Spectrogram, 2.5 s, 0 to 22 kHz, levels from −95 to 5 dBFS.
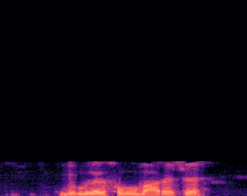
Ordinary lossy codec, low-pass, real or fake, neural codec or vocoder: AAC, 16 kbps; 7.2 kHz; fake; vocoder, 22.05 kHz, 80 mel bands, HiFi-GAN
